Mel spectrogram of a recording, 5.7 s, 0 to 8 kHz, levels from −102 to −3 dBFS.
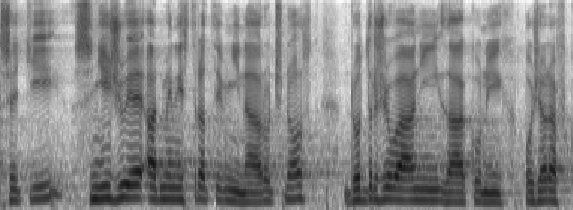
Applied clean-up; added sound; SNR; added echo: none; none; none; none.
